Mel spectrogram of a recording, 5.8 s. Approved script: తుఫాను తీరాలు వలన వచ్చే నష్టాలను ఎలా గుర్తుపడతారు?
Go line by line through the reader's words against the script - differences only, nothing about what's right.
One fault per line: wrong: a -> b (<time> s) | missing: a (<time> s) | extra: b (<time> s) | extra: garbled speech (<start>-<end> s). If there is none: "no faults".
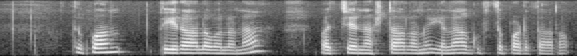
no faults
